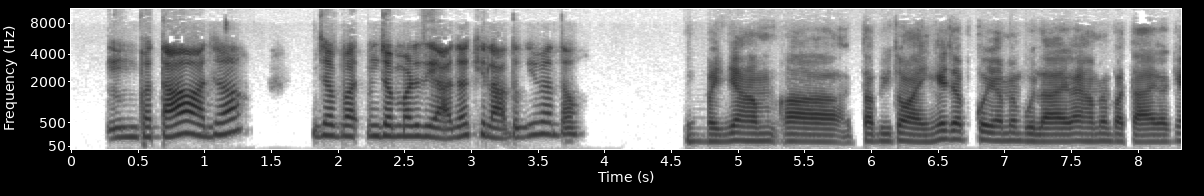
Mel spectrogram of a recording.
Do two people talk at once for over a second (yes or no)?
no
